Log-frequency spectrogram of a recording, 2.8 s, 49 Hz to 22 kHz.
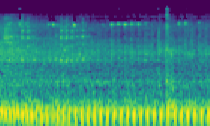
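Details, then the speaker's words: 2018 Polaris Ranger 570 Full Size (322 hours, 2,500 miles) after repairing transmission reverse gears and detent star; engine idling, reverse engages cleanly with no clicking, grinding or hunting as before. "And there's reverse. Went right in, no clicking like it used to do, and no hunting for reverse for a minute or two. It goes right in."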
